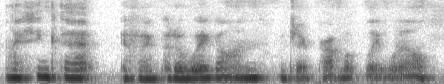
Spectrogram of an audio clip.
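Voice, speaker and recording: A woman's voice: fairly high pitch, little pitch movement, fairly quick, phone-quality sound. Whispering woman making casual ASMR. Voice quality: breathy whisper. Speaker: ASMR video creator.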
